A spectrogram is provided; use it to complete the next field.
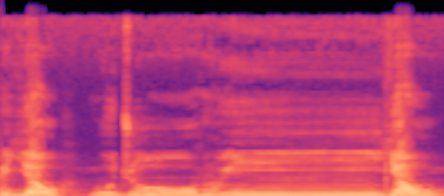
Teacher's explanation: یو میں یہاں پر واو لین ہوگا اس لیے نہیں کھینچیں گے. وجوہ ہوئی یو.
